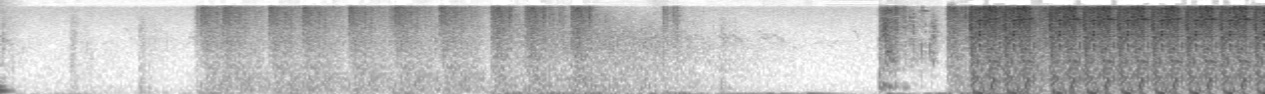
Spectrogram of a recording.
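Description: Rapid automatic gunfire in the Free Fire battle royale game, with dense close bursts of shots, a short pause, then an even louder sustained volley toward the end and no talking.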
